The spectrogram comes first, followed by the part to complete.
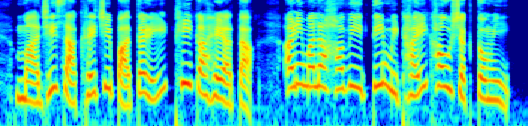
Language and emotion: Marathi, happy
